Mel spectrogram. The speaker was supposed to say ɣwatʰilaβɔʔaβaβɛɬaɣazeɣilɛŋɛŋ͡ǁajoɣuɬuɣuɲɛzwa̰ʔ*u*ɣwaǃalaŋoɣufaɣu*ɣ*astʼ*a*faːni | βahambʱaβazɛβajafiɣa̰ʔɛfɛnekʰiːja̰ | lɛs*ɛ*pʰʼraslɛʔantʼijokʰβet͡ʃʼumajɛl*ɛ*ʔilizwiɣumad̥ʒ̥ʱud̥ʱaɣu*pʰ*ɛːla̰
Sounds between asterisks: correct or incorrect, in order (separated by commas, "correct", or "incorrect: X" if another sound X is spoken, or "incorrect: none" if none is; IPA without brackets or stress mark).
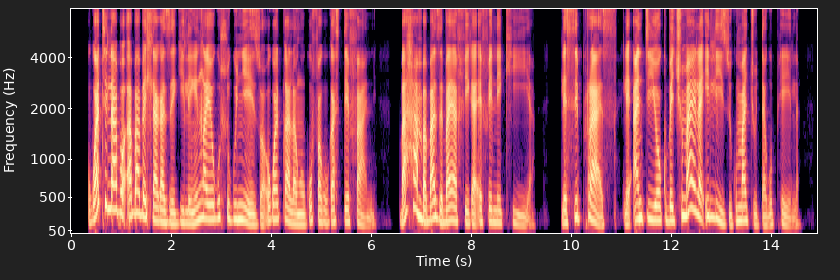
incorrect: ɔ, correct, incorrect: ɛ, incorrect: i, incorrect: a, correct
